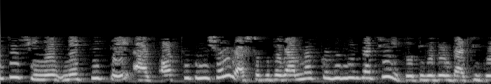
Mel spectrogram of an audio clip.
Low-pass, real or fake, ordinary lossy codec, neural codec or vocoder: 3.6 kHz; real; none; none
